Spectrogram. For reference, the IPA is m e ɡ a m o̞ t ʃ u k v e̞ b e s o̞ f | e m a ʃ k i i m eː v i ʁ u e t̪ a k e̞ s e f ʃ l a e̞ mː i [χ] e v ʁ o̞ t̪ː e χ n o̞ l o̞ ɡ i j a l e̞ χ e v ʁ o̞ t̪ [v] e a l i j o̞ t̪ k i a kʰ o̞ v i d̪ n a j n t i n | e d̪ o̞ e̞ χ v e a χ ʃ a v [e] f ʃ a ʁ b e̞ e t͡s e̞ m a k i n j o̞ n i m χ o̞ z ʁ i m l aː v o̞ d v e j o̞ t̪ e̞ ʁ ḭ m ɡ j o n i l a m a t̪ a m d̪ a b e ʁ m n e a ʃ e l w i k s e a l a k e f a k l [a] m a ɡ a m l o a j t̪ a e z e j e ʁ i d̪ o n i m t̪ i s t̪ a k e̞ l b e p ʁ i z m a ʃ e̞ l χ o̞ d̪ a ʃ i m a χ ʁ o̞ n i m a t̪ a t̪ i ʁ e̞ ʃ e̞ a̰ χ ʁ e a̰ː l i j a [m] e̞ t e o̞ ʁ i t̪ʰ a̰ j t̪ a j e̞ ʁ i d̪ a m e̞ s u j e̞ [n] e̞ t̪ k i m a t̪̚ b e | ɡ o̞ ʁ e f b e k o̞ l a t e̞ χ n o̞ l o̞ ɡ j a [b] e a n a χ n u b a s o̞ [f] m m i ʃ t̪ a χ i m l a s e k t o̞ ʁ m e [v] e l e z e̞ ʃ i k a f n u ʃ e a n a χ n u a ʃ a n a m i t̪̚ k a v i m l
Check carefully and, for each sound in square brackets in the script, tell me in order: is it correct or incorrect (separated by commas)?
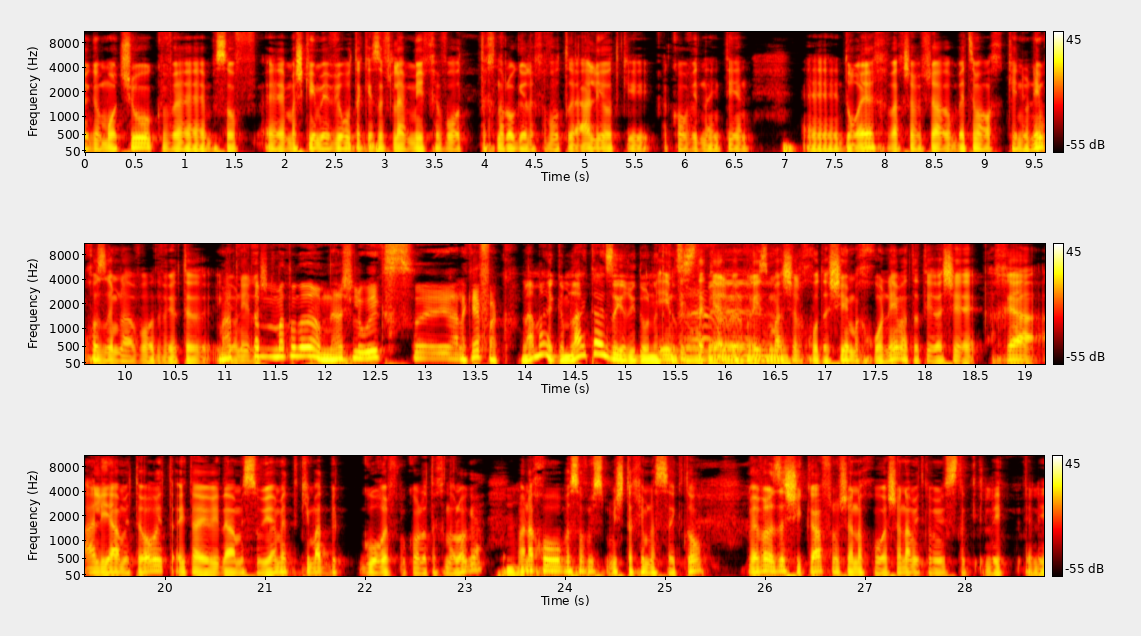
correct, incorrect, correct, correct, correct, incorrect, incorrect, correct, correct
